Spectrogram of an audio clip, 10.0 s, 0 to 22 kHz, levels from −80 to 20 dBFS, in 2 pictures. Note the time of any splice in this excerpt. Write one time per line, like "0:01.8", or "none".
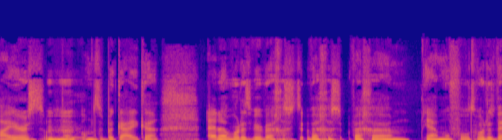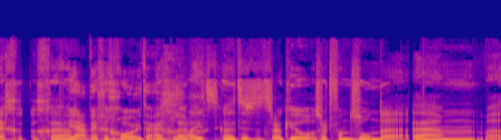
0:07.2
0:09.1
